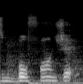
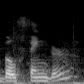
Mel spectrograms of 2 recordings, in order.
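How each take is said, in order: First: The name is said with a French nasal vowel. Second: The name is read as English spelling suggests. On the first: This is how the name is actually said. The speaker calls it right. "but it's" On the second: This is how the written name seems to read. The speaker calls it wrong. "it looks like it should be"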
